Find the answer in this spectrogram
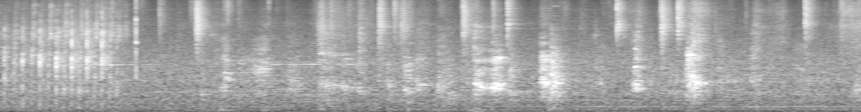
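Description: A dog giving a series of short yips and whines as it plays with another dog, the loudest about five and seven seconds in. A quick run of clicks comes in the first second.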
